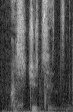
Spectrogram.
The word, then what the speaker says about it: Massachusetts: ¿No me dice Massachusetts de vuelta? – Massachusetts. – Qué bien que pronuncia, muy bien.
